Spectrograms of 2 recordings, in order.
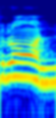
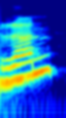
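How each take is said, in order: First: The vowel is a rounded 'aw' sound. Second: The vowel is a short 'uh' sound. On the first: The speaker calls it wrong. "रॉन नहीं" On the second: The speaker calls it right. "रन पढ़ना है"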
